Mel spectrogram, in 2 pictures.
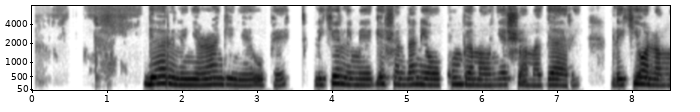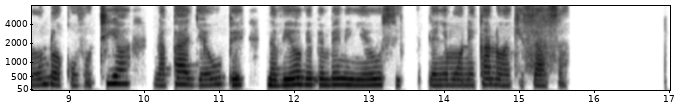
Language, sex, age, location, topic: Swahili, female, 18-24, Dar es Salaam, finance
